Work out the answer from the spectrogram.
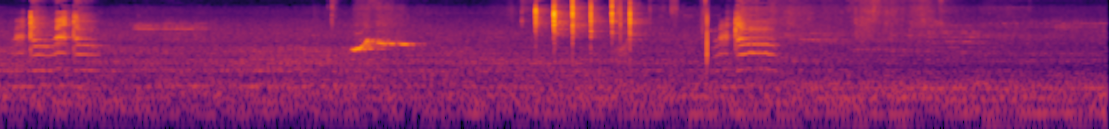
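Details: A pet parakeet that has learned words gives a few short, speech-like squawked syllables and one clear rising whistle, with sharp clicks over a steady low background rumble.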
